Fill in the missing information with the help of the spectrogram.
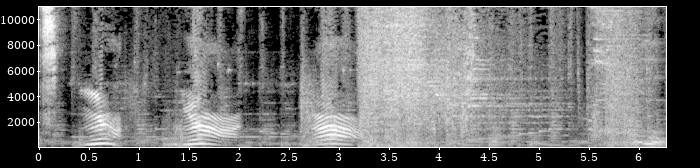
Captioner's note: Shogunyan struggles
